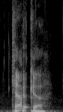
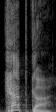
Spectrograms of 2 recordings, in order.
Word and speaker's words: Koepka: Koepka. – Koepka, okay.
